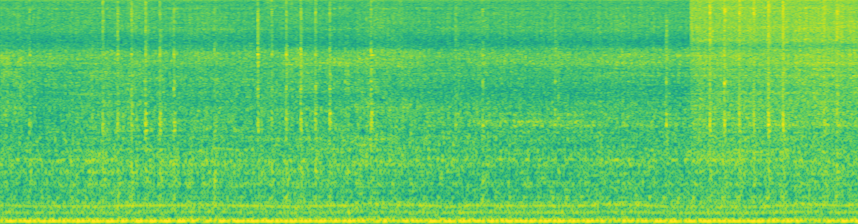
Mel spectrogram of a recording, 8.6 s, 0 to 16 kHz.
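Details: MerCruiser 260 5.7L V8 marine engine: a deep, lumpy idle with a faint, fairly regular light tapping, around three per second, heard only at idle and gone when rpm rises; source unknown.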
